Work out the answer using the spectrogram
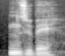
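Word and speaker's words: Nzube: until my first real first name is in zoo bay well which is spelled n z ube so that's actually two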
